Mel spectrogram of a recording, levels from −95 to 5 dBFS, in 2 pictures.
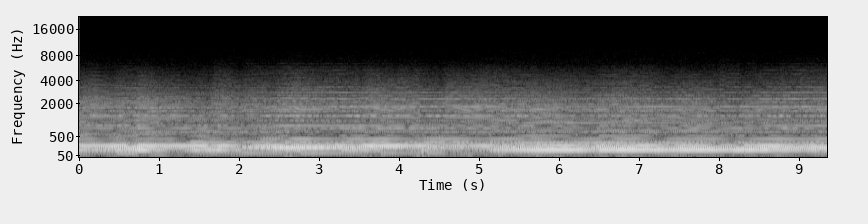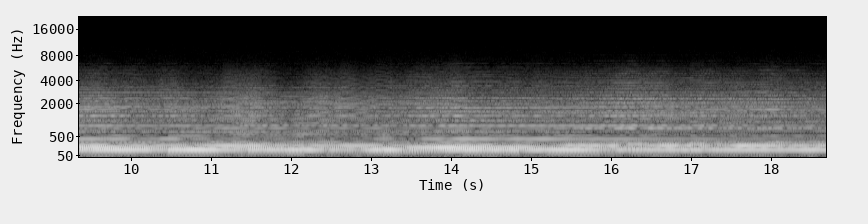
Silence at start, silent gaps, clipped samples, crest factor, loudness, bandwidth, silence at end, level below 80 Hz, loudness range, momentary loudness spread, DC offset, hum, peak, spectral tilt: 0 s; none; under 0.1%; 12 dB; -17 LUFS; 4 kHz; 0 s; -50 dBFS; 2 LU; 6 LU; under 0.1%; none; -4 dBFS; -11 dB/octave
